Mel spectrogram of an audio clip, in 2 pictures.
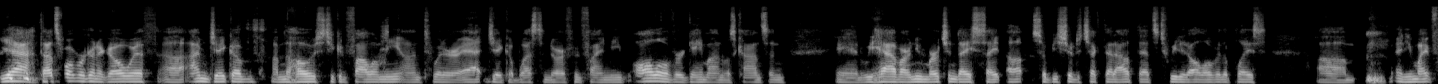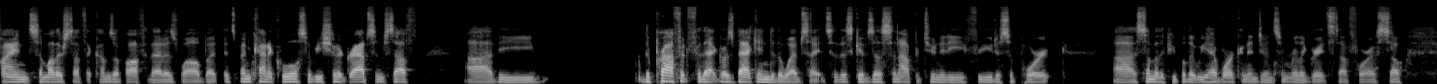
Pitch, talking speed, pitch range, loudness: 115 Hz, 250 wpm, 105-125 Hz, -24 LUFS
